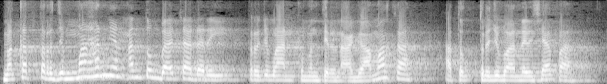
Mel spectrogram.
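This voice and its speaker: High-voiced preacher in an echoing hall. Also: male voice, brisk, lo-fi sound. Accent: Indonesian. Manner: emphatic, rhetorical questions to the audience. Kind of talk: religious lecture to a congregation. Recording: echoey hall with long reverb.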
